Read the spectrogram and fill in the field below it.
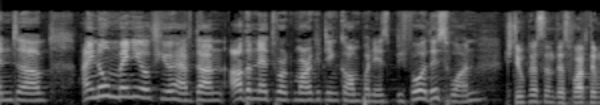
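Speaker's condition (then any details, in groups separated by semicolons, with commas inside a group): No condition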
